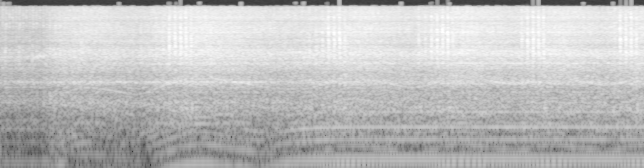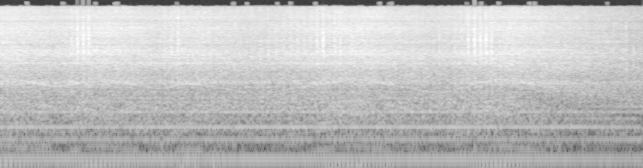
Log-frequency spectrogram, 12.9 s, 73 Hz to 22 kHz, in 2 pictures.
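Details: SAAB 9000 2.3T petrol engine starting and settling to idle with a dull knock about once a second; runs fine cold, knocks only when warm and harder with revs; valvetrain or rod knock suspected, not confirmed.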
